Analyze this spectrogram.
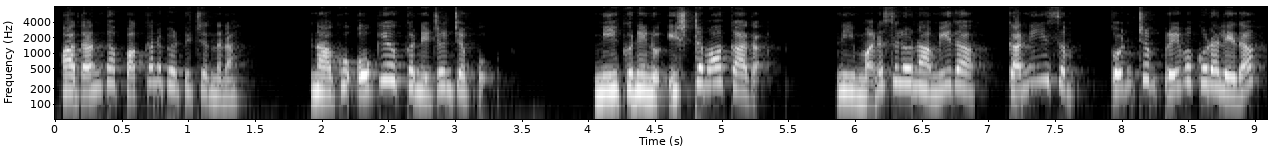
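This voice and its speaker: An earnest, lovestruck young man in a cartoon story, pleading and heartfelt. His voice sits noticeably high for a man. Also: lively intonation, normal speed. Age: young adult.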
